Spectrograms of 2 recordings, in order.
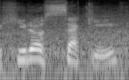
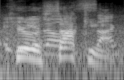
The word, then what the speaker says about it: Hirosaki: And then we came back to Hiroseki. Did I finally say it right? What? Really? Hirosaki.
